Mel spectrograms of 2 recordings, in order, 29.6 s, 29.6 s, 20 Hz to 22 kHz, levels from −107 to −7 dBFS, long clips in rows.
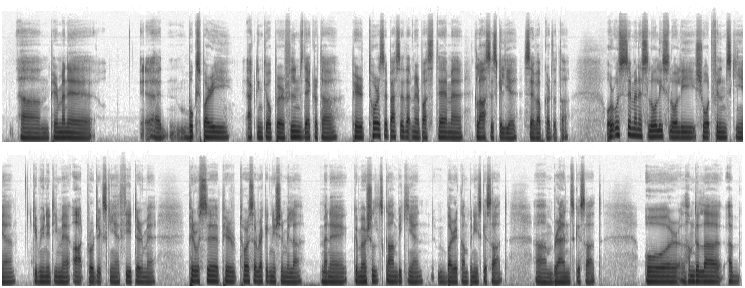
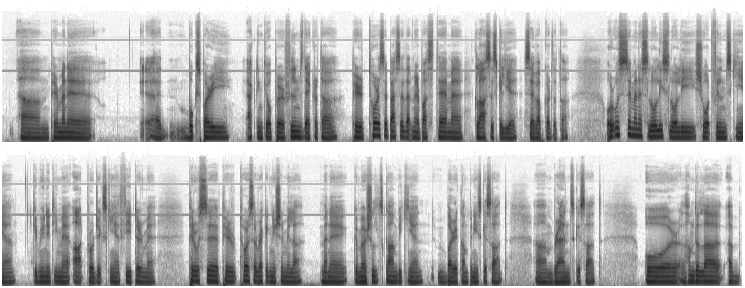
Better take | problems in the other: first | high-pitched whine; faint; until 23 s; 3.5 kHz, 35 dB below the speech

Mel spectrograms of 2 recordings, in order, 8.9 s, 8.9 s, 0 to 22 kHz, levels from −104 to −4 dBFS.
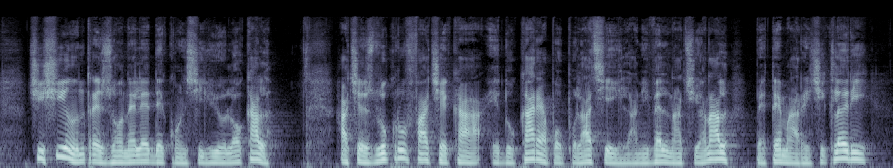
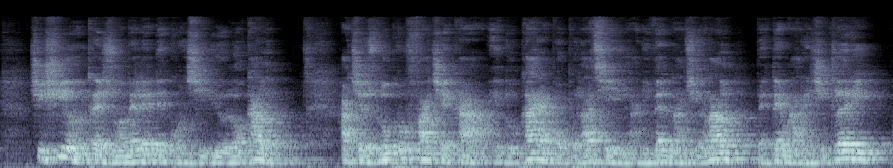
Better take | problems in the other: first | off-mic speech; far // room echo; noticeable; dies away in 0.7 s

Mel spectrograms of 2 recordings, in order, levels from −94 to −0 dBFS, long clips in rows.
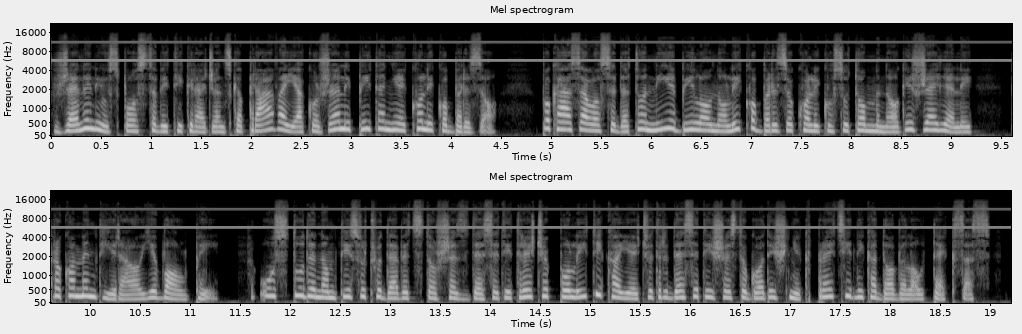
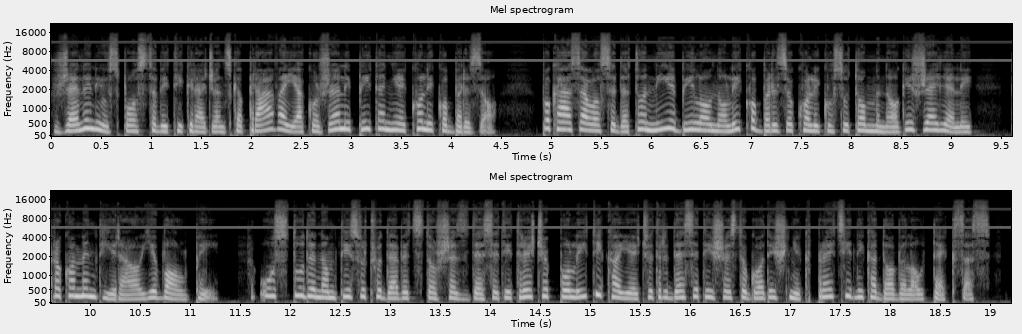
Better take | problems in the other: second | high-pitched whine; loud; throughout; 5.5 kHz, 8 dB below the speech; faint in the second

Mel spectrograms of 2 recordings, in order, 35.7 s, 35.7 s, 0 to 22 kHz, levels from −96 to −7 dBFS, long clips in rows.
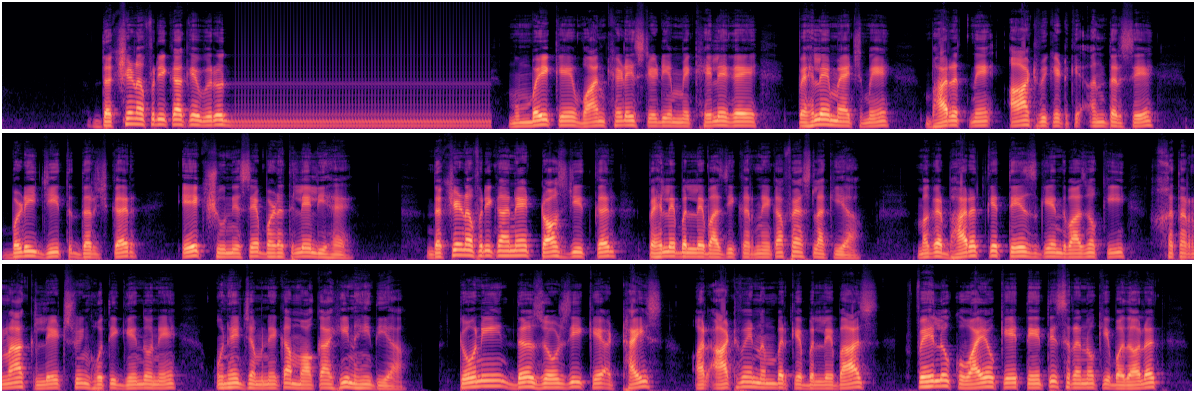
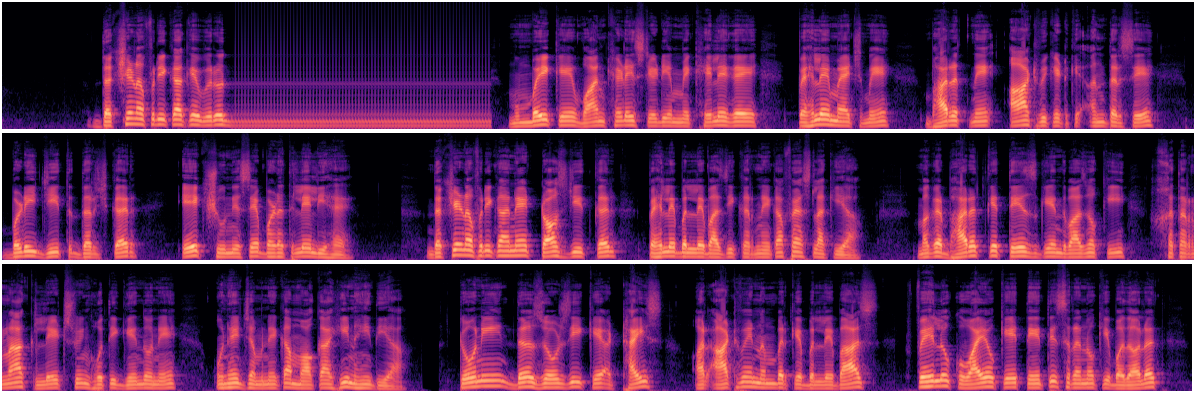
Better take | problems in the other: neither | audio freezing; at 2.5 s for 2.5 s; the same in both

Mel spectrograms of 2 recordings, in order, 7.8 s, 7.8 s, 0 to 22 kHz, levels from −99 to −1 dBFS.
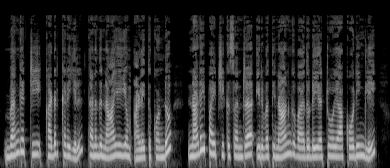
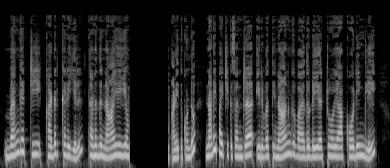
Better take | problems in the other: first | audio freezing; at 2.5 s for 1 s

